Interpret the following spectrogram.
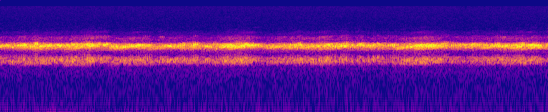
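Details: Spring wetland full of frogs croaking, recorded live: a constant shimmering wall of trilled calls, an upper layer stronger than a lower one, evenly loud throughout, no other sounds.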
